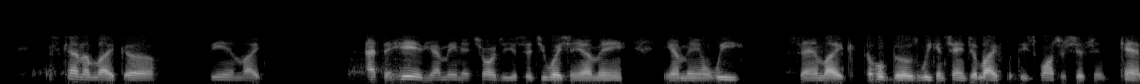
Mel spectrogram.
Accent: Pittsburgh, Pennsylvania, United States; Yeah, born and raised in Pittsburgh, PA, man. I couldn't find a better place to be raised, you know what I mean? So much culture over here.

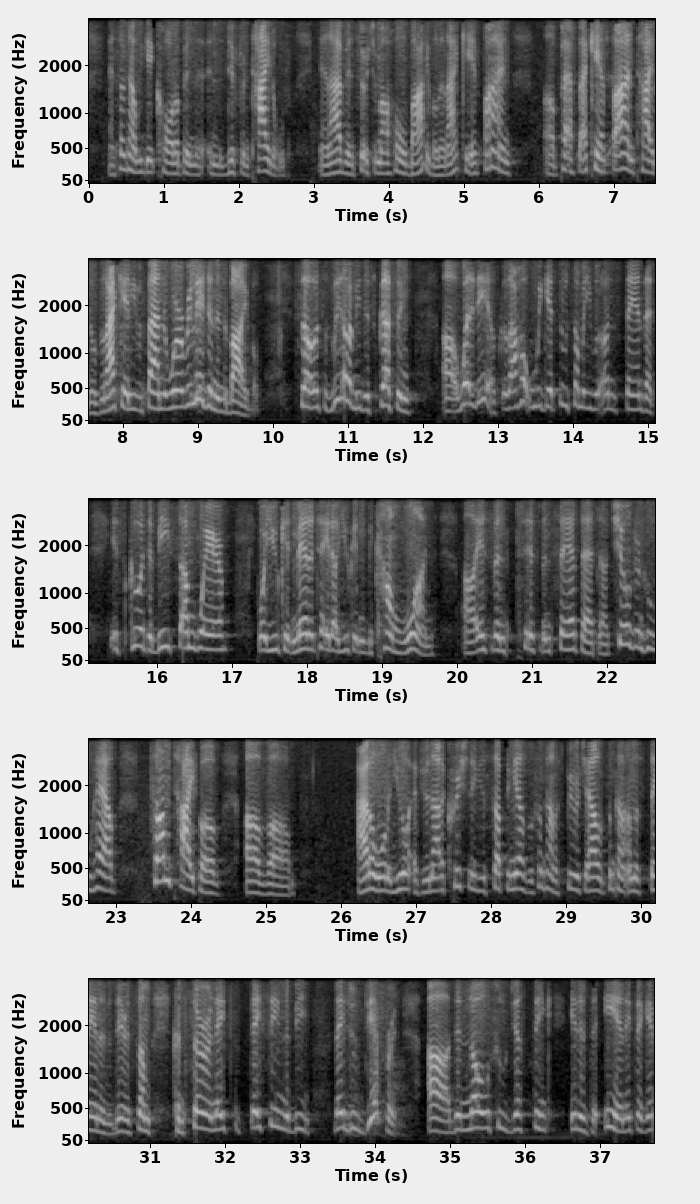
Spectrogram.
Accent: the South, United States; And growing up in the South and growing up under Southern Baptists, under the Baptists, or growing up in a household where you had to go to church, most of us from the South really do still go to church.

